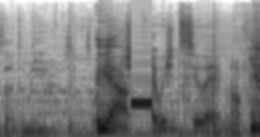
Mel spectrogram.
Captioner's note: beep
